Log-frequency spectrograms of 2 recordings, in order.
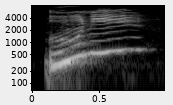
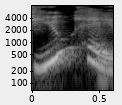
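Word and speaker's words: Unhei: a girl asked oh hi said hoon hi Unni the girl was scratching up her face Oh Unni know when I corrected it spelled UNH gee I it's pronounced you okay oh it's you hey the boy said like you hey what about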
